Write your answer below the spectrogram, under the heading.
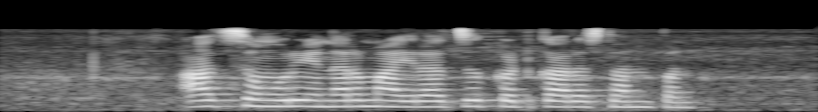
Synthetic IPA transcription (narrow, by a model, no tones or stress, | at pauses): a̰d͡zsəmoɾjeɽ̃aɾmajɾat͡səkəʈkaɾəst̪ʰanpəɳ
